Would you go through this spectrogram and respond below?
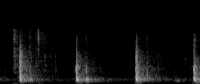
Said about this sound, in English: Now open this door, I'll have Otis kick it in.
